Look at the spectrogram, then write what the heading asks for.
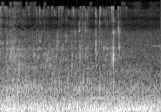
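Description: Ordinary tap water, half a cup, pouring from a mug in a home kitchen, a short steady stream of liquid splashing close by with no voices.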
